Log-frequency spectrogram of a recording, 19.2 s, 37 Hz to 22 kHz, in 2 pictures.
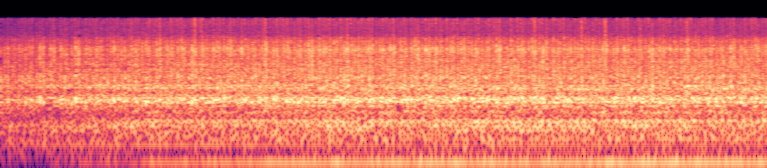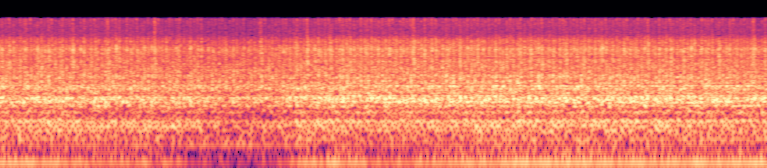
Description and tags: engine close
I stuck my Zoom H4n under the hood of a dumpster truck while they were away... this one's also good for pitching a lot...
close, diesel, engine, real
